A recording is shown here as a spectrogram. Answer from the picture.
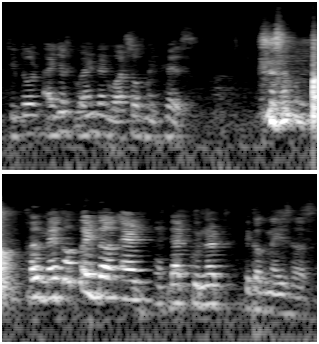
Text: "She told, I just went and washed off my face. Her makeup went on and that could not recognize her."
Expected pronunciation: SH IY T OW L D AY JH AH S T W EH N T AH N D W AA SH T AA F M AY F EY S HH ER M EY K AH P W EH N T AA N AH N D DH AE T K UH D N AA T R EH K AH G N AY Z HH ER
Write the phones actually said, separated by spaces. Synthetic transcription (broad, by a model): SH IY T OW L D AY JH AH S T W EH N T AH N D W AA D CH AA P M AY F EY S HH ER M EY K AH P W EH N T AA N AH N D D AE T K UH D N AA T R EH K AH G N AY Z HH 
